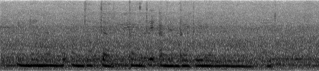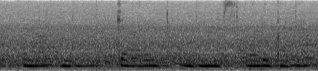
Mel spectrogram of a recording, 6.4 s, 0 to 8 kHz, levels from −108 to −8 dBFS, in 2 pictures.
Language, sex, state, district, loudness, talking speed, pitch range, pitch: Kannada, female, Karnataka, Mysore, -15 LUFS, 55 wpm, 230-245 Hz, 235 Hz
